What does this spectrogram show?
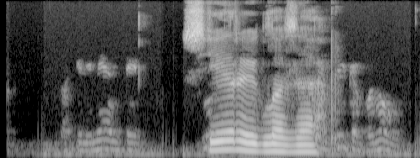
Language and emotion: Russian, sad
